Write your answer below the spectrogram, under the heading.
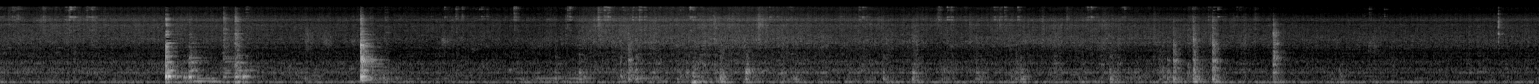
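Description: Wooden spatula stirring soaked rice into hot spiced oil in a pressure-cooker pot, over a steady sizzle. A few sharp knocks of the spatula and a steel plate against the pot ring out, the loudest about three and a half seconds in and a couple more near twelve seconds.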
